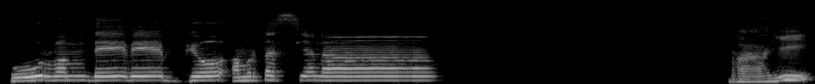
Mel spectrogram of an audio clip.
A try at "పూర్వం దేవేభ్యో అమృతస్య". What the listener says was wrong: మీరు భ్యో దగ్గర ఎత్తకూడదు. స్వరం లేదు అక్కడ. అన్ని తార రోడ్లు సమానంగా వెళ్ళిపోవాలి. Don't take break.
